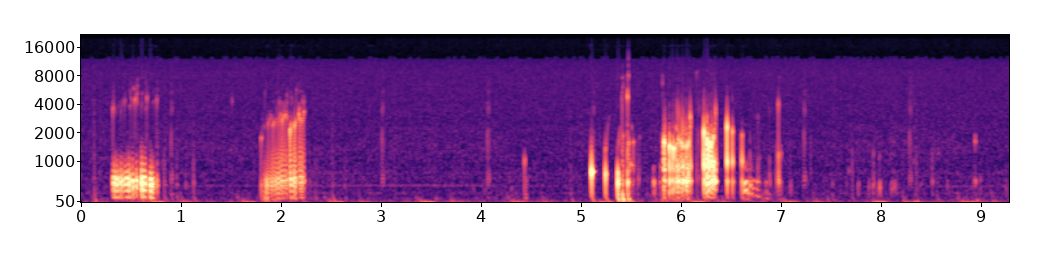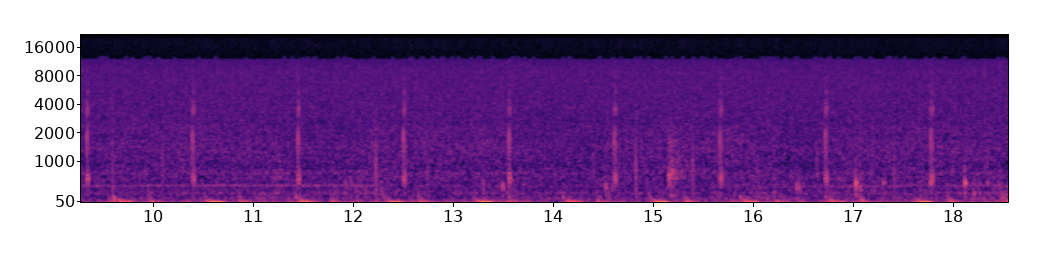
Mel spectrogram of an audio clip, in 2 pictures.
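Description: Loud gurgling stomach rumbles in bursts, then quieter intermittent gurgles; ordinary digestive bowel sounds after a meal.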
